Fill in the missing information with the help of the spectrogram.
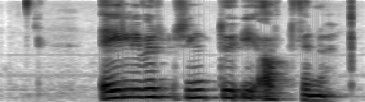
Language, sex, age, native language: Icelandic, female, 40-49, Icelandic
